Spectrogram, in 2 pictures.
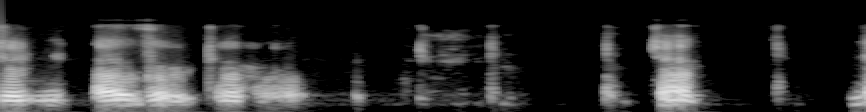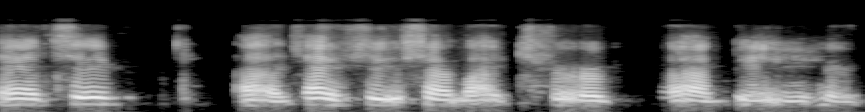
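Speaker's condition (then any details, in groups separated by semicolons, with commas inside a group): Head and neck cancer; left vagus nerve severed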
